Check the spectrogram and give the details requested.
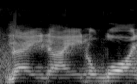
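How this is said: It is said in a gruff, gorilla-like voice.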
